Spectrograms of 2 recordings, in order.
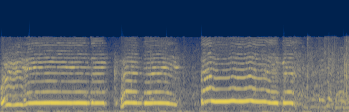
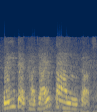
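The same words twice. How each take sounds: First: It is recited in a Quran-reciter's melodic style. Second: It is recited in a small child's manner.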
